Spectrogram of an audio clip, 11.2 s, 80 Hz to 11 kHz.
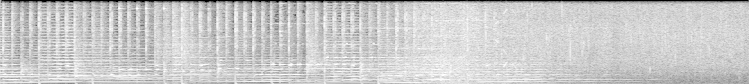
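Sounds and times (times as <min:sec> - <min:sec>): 
low droning tones: 0:00.0 - 0:09.8
heavy rain falling outside a window: 0:04.9 - 0:11.2.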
